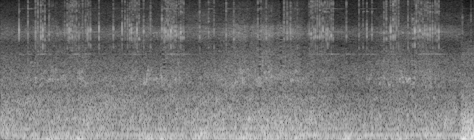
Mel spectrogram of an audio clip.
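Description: Penn spinning reel being cranked to bring in a hooked pompano through the surf, its whir rising and falling with each turn of the handle, over steady wind rumble on the microphone and washing waves.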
